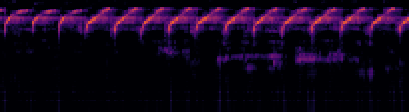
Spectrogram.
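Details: Canary song of repeated downward-curving whistled notes, about four to five per second, evenly spaced and clear.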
